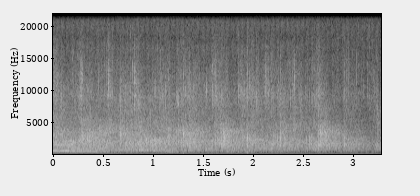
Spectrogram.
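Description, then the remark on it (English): A crowd applauds with steady, dense clapping that holds at an even level for a few seconds and eases off slightly toward the end. “So seriously though, how about just a little bit of applause for the guys that keep us in the coffee all morning, right?”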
